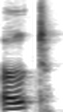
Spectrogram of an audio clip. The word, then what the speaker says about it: irked: Even the word like stress, S-T-R, that's still three consonants right in a row. – Right. – I think of the word irked, because even though there's that E-D at the end, if we were to write it phonetically, you don't put that E there. It's just a T, irked. We're saying T there. So you have R-K-T.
